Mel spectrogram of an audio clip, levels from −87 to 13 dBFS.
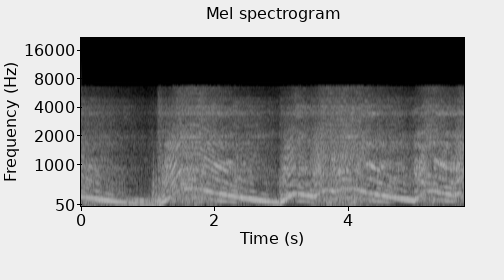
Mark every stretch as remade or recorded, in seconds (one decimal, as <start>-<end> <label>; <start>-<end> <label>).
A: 0.0-2.1 recorded; 2.1-5.8 remade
